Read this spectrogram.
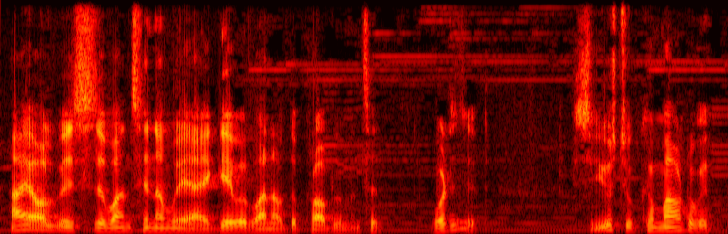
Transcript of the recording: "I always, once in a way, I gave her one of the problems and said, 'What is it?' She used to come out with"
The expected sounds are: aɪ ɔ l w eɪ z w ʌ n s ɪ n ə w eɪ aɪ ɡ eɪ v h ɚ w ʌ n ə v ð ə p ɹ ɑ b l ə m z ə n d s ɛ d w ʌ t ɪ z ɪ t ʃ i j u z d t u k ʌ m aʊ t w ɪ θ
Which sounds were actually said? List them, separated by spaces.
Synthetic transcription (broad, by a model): aɪ ɔ l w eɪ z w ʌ n s ɪ n ə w eɪ aɪ ɡ eɪ v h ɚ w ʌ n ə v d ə p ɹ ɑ b l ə m ə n s ɛ d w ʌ t ɪ z ɪ t ʃ i j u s t u k ʌ m aʊ t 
